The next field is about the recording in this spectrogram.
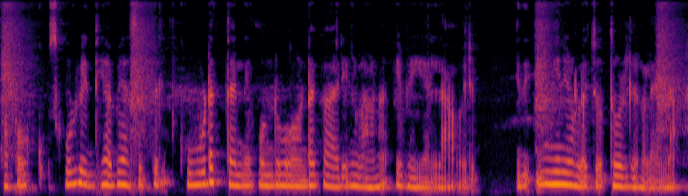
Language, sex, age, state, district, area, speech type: Malayalam, female, 30-45, Kerala, Ernakulam, rural, spontaneous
